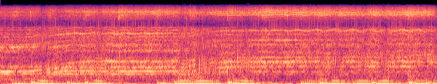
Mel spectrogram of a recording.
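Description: Amplified live band playing a dance-style remix of a country-pop song, heard from the audience, with a heavy pulsing bass under drums and guitar.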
